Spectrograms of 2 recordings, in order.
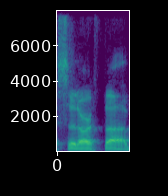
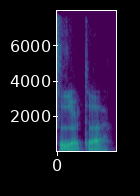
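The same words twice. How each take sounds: First: The th is said like English th. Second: The th is an aspirated t sound. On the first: The speaker calls it wrong. "we always say Siddhartha" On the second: The speaker calls it right. "aspirated T H"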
